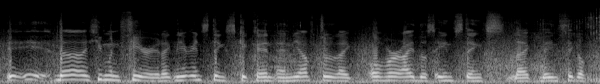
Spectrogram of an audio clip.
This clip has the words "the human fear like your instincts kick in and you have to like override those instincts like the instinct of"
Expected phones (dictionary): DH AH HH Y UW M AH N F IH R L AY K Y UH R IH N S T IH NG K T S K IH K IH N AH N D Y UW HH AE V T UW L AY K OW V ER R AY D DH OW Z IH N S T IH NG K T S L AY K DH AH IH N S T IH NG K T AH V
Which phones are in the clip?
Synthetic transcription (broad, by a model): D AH HH Y UW M AH N F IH R L AY K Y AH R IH N S T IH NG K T S K IH K IH N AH N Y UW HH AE F T UW L AY K OW V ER R AY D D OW S IH N S T IH NG K T S L AY K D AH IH N S T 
